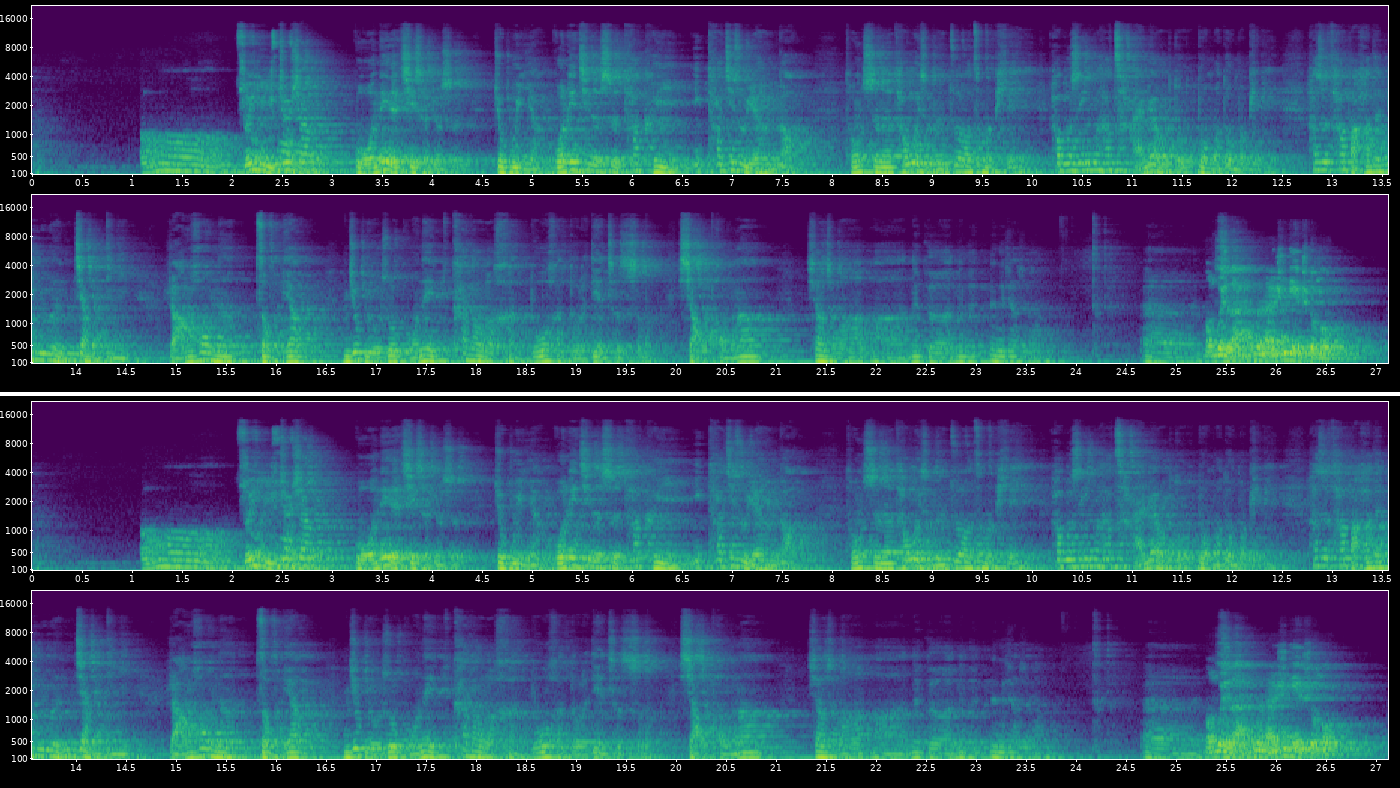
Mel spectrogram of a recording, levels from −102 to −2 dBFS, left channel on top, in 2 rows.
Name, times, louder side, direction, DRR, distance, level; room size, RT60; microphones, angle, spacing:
voice 1, 1.1-2.7 20.6-20.7 25.2-26.6, equal, 85° left, -2 dB, 6.4 m, -25 dB
voice 2, 2.1-2.9 3.2-16.4 16.7-20.9 21.3-23.8 24.2-24.4 24.6-25.6, equal, 50° left, -3 dB, 3.3 m, -27 dB
27.5 x 26.5 x 3.9 m, 1.5 s
head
